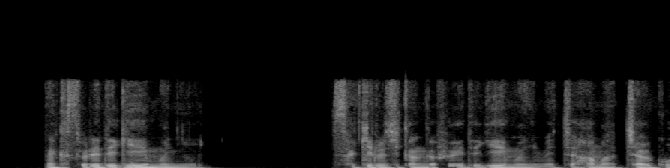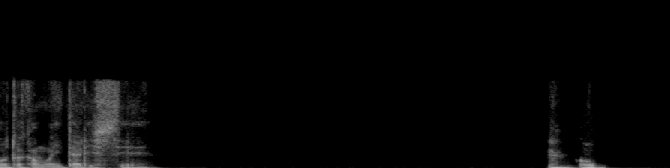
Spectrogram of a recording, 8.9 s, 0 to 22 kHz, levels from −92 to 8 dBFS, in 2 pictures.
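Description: From start to end, the speech has a breathy, grainy edge with a thin, noisy top. This likely comes from Bluetooth LC3 compression at around 48 kbps.

Lost LE Audio frames occur at 0.87–0.90 s, 2.43–2.45 s and 4.08–4.13 s. Each gap fits two or three missing 7.5 ms frames. The decoder repeats the last spectrum, so each gap sounds like a brief noisy smear.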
